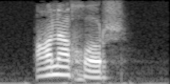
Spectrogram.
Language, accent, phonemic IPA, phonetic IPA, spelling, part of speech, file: Armenian, Eastern Armenian, /ɑnɑˈχoɾʒ/, [ɑnɑχóɾʒ], անախորժ, adjective, Hy-անախորժ.ogg
- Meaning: unpleasant, disagreeable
